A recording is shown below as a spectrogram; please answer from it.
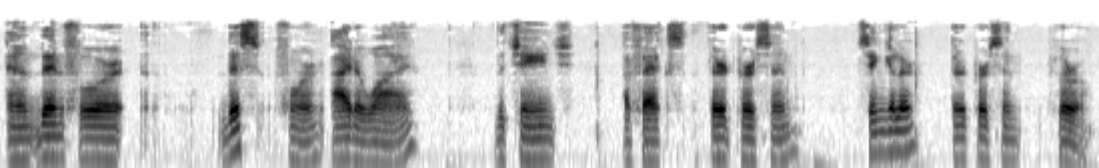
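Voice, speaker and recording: A man teaching a Spanish grammar lesson, explaining patiently and pausing on fillers as he works through examples. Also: sits low, fairly even intonation, mellow, no room sound. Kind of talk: classroom grammar lecture. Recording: dull lo-fi classroom recording.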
